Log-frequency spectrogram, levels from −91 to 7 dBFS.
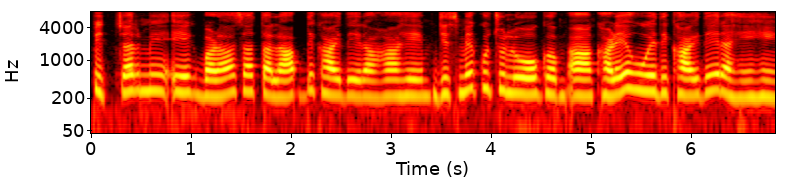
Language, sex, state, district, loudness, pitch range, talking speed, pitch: Hindi, female, Bihar, Lakhisarai, -19 LUFS, 220-265 Hz, 175 wpm, 235 Hz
